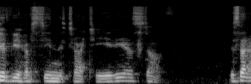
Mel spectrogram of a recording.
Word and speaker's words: Tartaria: If any of you have seen the Tartaria stuff, is that how you say it, Kerrie?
